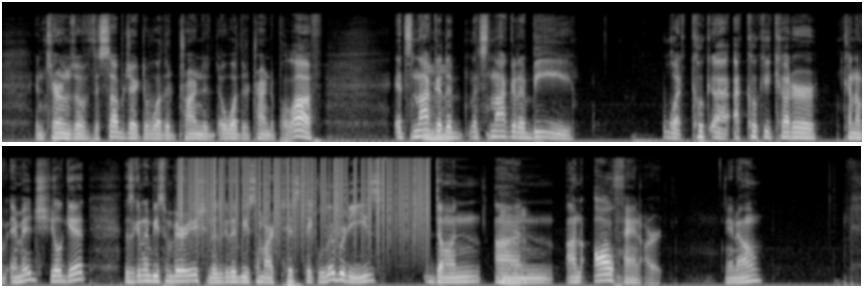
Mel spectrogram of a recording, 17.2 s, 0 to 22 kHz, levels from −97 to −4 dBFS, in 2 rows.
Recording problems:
crackling; loud; from 10 to 13 s; 4 dB below the speech

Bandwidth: 15 kHz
